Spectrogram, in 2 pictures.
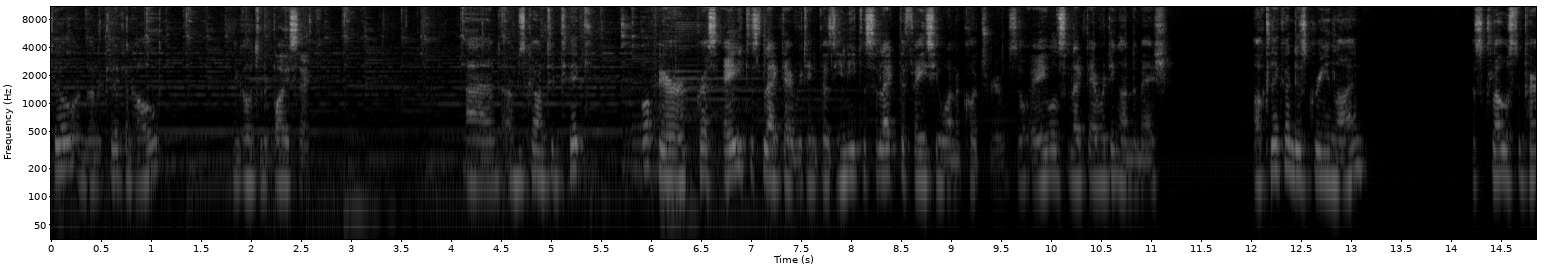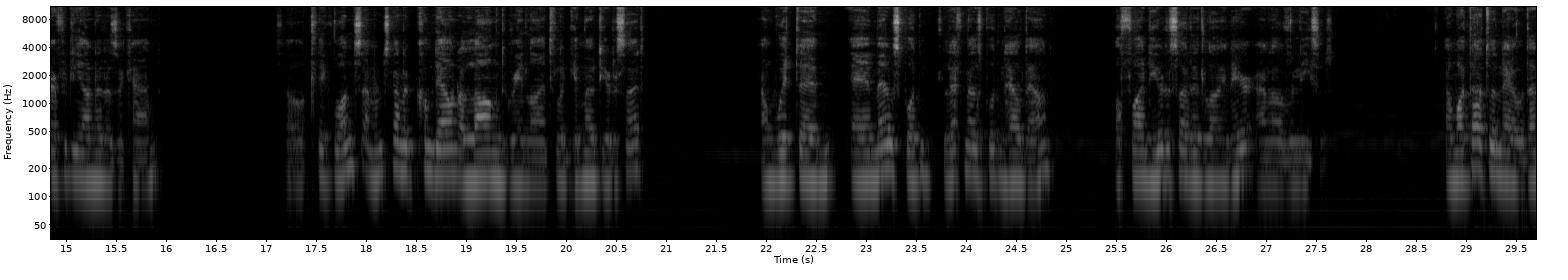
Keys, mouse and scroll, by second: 1.2-4.2 drag, 4.7-7.7 shift+middle drag, 7.7 a, 18.3 click, 29.3-29.7 scroll down 1.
